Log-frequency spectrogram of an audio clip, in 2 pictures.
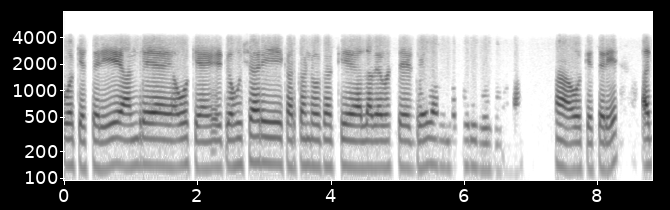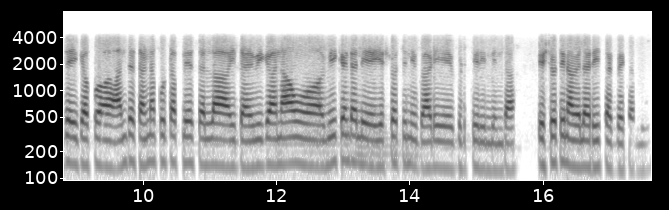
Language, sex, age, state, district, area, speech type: Kannada, male, 18-30, Karnataka, Shimoga, rural, conversation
